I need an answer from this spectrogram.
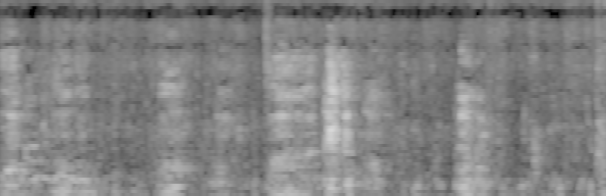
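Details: Piglet at feeding time among a free-living farm pig group, giving low, rough grunts in short irregular bursts, with a few sharper squeaky snorts rising over steady background rustling and shuffling.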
